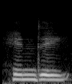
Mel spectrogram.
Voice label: "Hindi", English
